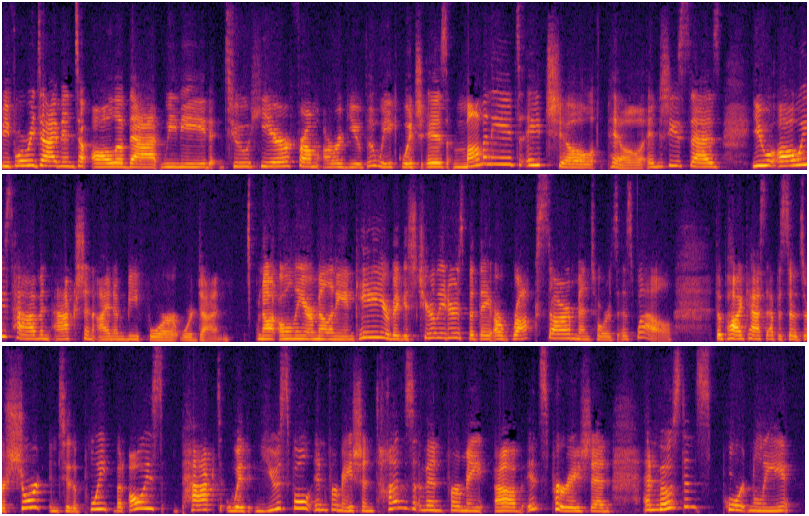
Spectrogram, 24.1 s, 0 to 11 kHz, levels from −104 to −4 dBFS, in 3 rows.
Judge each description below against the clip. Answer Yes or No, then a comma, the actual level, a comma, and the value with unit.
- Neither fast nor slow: Yes, average, 190 wpm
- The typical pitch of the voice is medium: No, very high, 250 Hz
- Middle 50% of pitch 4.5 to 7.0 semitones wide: Yes, wide, 5.5 semitones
